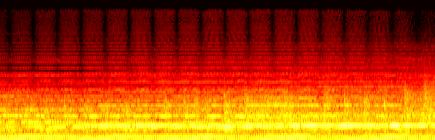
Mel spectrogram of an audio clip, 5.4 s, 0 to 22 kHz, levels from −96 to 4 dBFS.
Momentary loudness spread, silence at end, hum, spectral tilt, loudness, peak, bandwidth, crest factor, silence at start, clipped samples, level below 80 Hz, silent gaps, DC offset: 6 LU; 0 s; none; -10.5 dB/octave; -16 LUFS; 0 dBFS; 4.5 kHz; 14 dB; 0 s; under 0.1%; -22 dBFS; none; under 0.1%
